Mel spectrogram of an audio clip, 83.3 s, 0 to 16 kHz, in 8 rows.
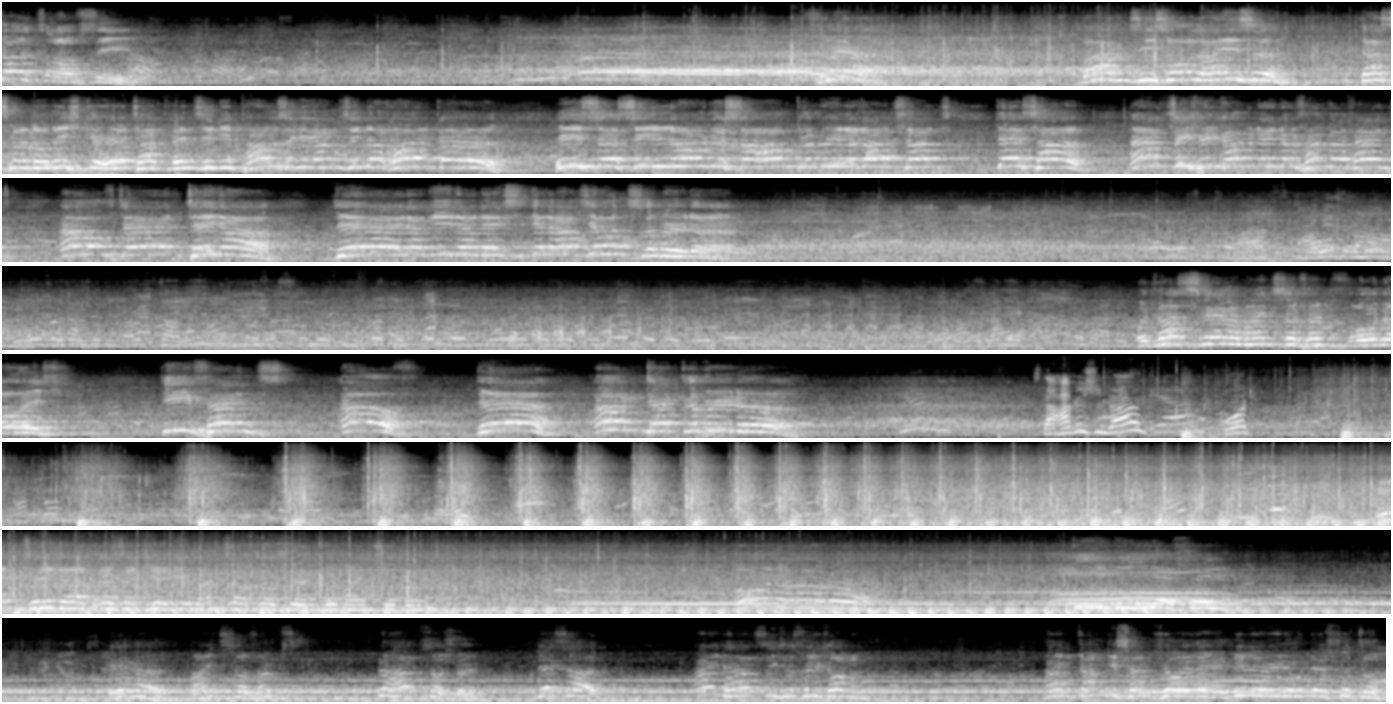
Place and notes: mainz: stadion am bruchweg - the city, the country & me: football stadium of fsv mainz 05, south stands
before the football match mainz 05 - hamburger sv, footbal fans of mainz 05, stadium commentator introducing the teams of hamburger sv and mainz 05
the city, the country & me: october 16, 2010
